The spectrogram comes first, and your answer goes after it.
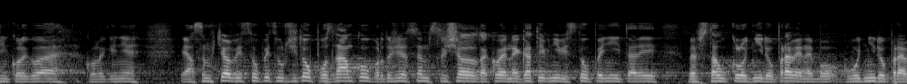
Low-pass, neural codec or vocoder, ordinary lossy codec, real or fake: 7.2 kHz; none; AAC, 64 kbps; real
